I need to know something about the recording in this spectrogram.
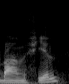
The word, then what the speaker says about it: Banfield: que en la Argentina el pueblo se llamaba nosotros lo pronunciamos banfiel y es un pueblecito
